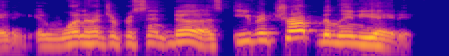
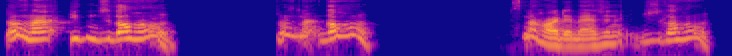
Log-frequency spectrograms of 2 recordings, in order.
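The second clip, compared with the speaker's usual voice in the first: mocking retort; 7 semitones higher, faster than usual. Real, not acted. Mocking the crying mother.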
